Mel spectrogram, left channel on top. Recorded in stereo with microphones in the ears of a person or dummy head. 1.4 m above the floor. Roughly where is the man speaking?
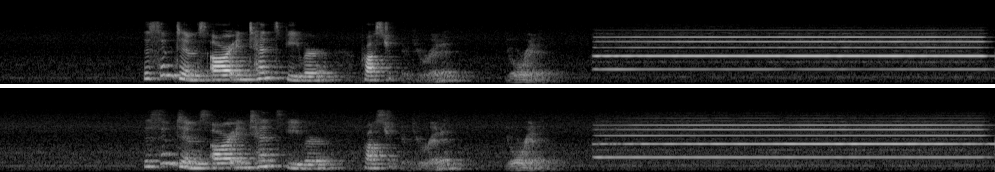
Right.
